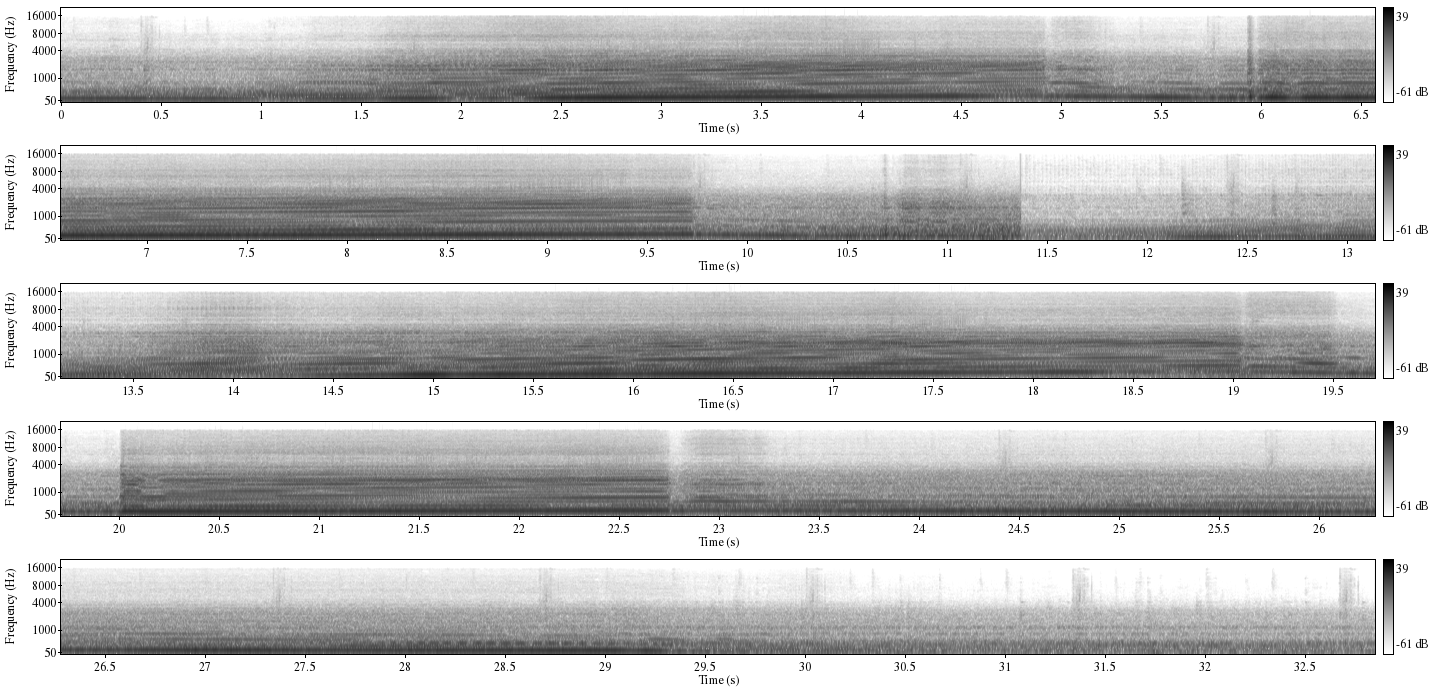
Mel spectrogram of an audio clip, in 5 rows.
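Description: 1989 Mazda Miata's 1.6-litre four-cylinder engine pulling up through the gears with no clutch in use. The revs climb, then fall sharply at a clutchless shift about five seconds in and hold steady; around ten seconds they cut off, then climb again from low revs to another shift near twenty seconds, hold steady, and fall away near the end.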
